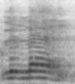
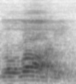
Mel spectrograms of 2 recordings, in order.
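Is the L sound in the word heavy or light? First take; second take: light; heavy. First: The L sound in the word is light. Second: The L sound in the word is heavy. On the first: "you notice the sound" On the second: "if it was preceded by a fatha, it would be"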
